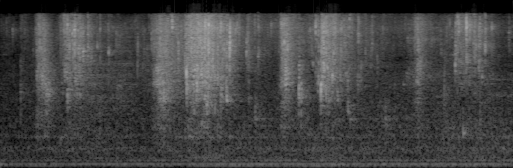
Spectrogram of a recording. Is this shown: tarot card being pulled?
no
